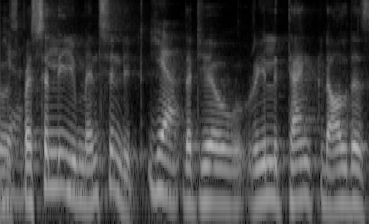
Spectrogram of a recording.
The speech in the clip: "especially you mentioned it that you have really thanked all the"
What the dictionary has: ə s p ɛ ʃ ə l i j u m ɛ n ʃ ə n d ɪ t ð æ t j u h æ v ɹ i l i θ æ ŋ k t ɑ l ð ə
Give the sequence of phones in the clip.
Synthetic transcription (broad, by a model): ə s p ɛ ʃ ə l i j u m ɛ n ʃ ə n d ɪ t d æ t j u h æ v ɹ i l i t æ ŋ k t ɑ l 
